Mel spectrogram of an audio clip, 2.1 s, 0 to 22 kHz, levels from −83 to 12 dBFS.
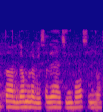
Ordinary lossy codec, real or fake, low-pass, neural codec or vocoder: none; real; 7.2 kHz; none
